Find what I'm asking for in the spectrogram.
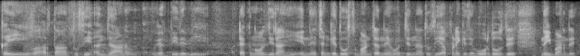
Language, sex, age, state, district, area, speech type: Punjabi, male, 18-30, Punjab, Ludhiana, urban, spontaneous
